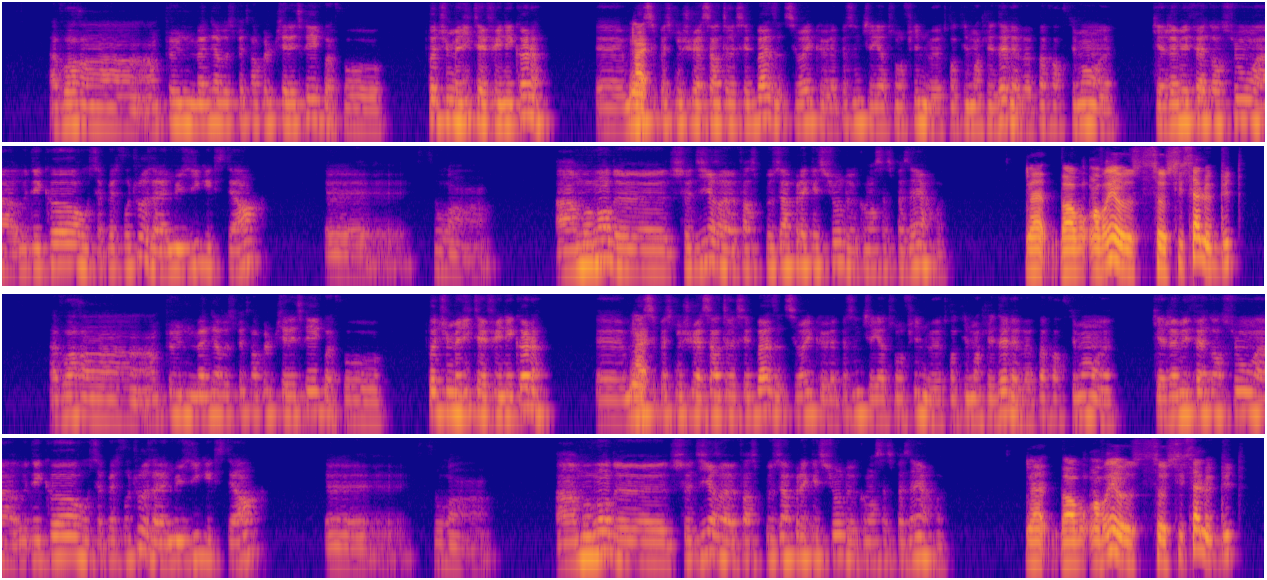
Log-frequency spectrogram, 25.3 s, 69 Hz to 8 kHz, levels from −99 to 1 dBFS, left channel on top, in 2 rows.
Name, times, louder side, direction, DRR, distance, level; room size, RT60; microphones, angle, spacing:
voice 1, 0.5-3.8 4.3-5.5 5.9-11.1 11.5-15.2 15.9-16.7 17.0-17.5 18.2-22.1, left 1 dB, 15° left, 1.9 m, -34 dB
voice 2, 22.9-25.0, left 4 dB, 45° left, 0.3 m, -24 dB
4.0 x 2.2 x 3.0 m
head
